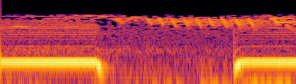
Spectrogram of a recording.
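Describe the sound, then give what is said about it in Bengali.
A mobile phone rings in a pocket: a loud low buzzing tone stops for about a second and then starts again, with a warbling high chirpy melody running over it. “এমন সময় ওর পকেটের mobile ফোনটা বেজে ওঠে।”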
